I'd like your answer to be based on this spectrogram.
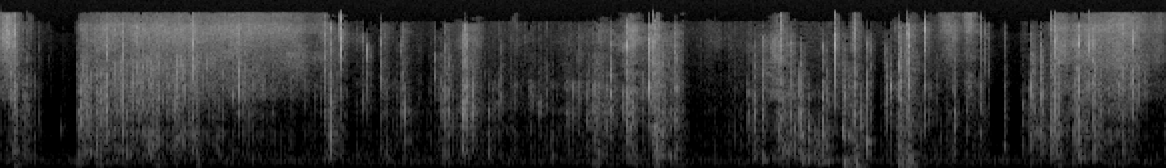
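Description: Flat palms rub and press a stack of crumpled glossy magazine pages smooth, and fingers lift and turn the pages. The result is bright, dense crinkling and rustling in bursts, with sharp crackles and short quiet pauses between strokes.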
